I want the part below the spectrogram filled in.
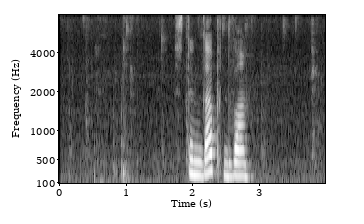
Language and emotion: Russian, neutral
